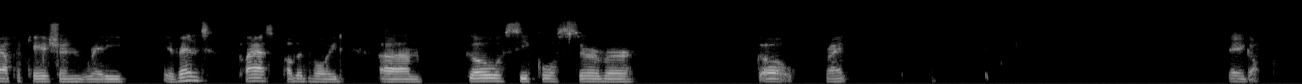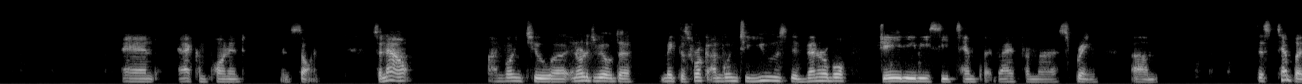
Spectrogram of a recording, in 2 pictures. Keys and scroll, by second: 9.5 Return, 14.8 Return, 19.8 Return, 22.5 Return, 23.3 ctrl+space.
